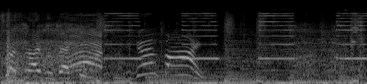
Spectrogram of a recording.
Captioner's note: beeping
